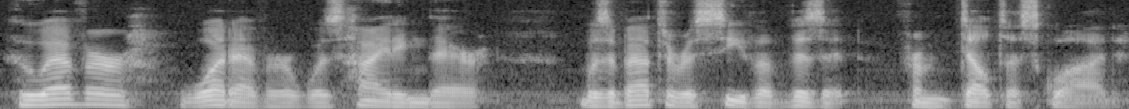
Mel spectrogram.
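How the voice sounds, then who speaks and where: A man's voice: lowish voice, moderate pace, a bit bright, a little hiss or hum. A man reading a scripted story aloud as an audiobook narrator. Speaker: audiobook reader.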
